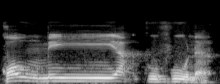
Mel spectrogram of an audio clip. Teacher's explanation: tanwin bertemu dengan ya, memasukkan tanwin ke dalam ya berserta dengung sekadar 2 harakat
